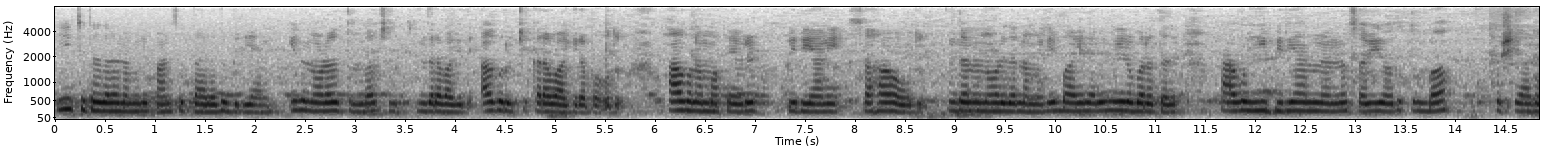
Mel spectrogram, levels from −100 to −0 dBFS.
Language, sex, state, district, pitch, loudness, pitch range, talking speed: Kannada, female, Karnataka, Gulbarga, 220 Hz, -16 LUFS, 210-230 Hz, 135 wpm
